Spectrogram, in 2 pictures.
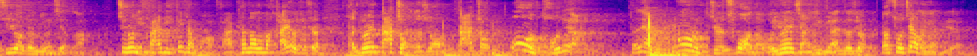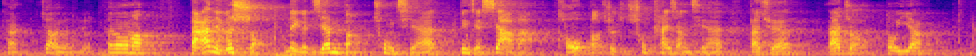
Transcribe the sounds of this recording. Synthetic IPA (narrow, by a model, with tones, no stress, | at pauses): t͡ɕi˥ɻo˥˧ʊt͡ɕjo˥˩ʊni˧˥ŋt͡ɕḭ˨˩nlə̰˦ | ʈ͡ʂʈ͡ʂʰɻni˨˩fa˥li˥˩fe˥ɪʈ͡ʂʰɑ˧˥ŋp̬u˥˩xɑ˨˩ʊfa˥kʰa˥˧nt̪ɑ˥˩ə˩mə˩xa˧˥ɪjʊt͡ɕjʂ̩˥˩xə˨˩nt̪wɻə˧˥nt̪a˧˥ʈ͡ʂo˨˩ʊd̪ə˦ʂɻ̩˧˥xo˥˧ʊt̪a˧˥ʈ͡ʂo˧˥˩t̪ʰo˧˥˩a˨˩˥ | n̩ʰ˥˩˥o˥˧ʂɻ̩˥˧t͡sʰwɔ˥˩d̪ə̰˩wɔ˨˩jt͡ɕjɑ˨˩ŋ˧˥ɡə˧ɥɛ˧˥nd͡zt͡ɕjo˥˧ʊʂjɑ˥˧ʊt͡swɔ˥˧ʈ͡ʂɤ˥˧jɑ˥ŋd̪ə˩ka̰˨˩nt͡ɕɥɛ̰˧˥kʰa˥˩˧nʈ͡ʂɑ˥˩ŋd̪ə˩ka̰˨˩nt͡ɕɥɛ̰˧˥kʰnt̪ɑ˥˩ʊlə˩mɐ˩ | t̪a˧˥ne˥˩ɡə˦ʂo˨˩˦ʊne˥˩ɡə˩t͡ɕjɛ˥npɑ̰˨˩˦ŋʈ͡ʂʰʊ˥˩ŋt͡ɕʰjɛ˧˥npi˥˩ŋt͡ɕʰjɛ˨˩ɕja˥˩ba̰˨˩ | t̪ʰo˧˥ʊpɑ˨˩ʊʈ͡ʂʰɻ̩˧˥ʈ͡ʂʰʊ˥˧ŋkʰa˥˧nɕjɑ˥˩ŋt͡ɕʰjɛ˧˥nt̪a˧˩t͡ɕʰɥɛ˧˥n | t̪a˧˥ʈ͡ʂo̰˨˩˦ʊt̪o˥ʊi˧˥jɑ˥˩ŋ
